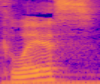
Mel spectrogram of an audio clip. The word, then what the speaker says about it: Calais: One of those is the player whose name I learned to pronounce recently, Calais Campbell. It's spelled like Kalai, but I read an interview. He says he pronounced the S. I believe it's Calais.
